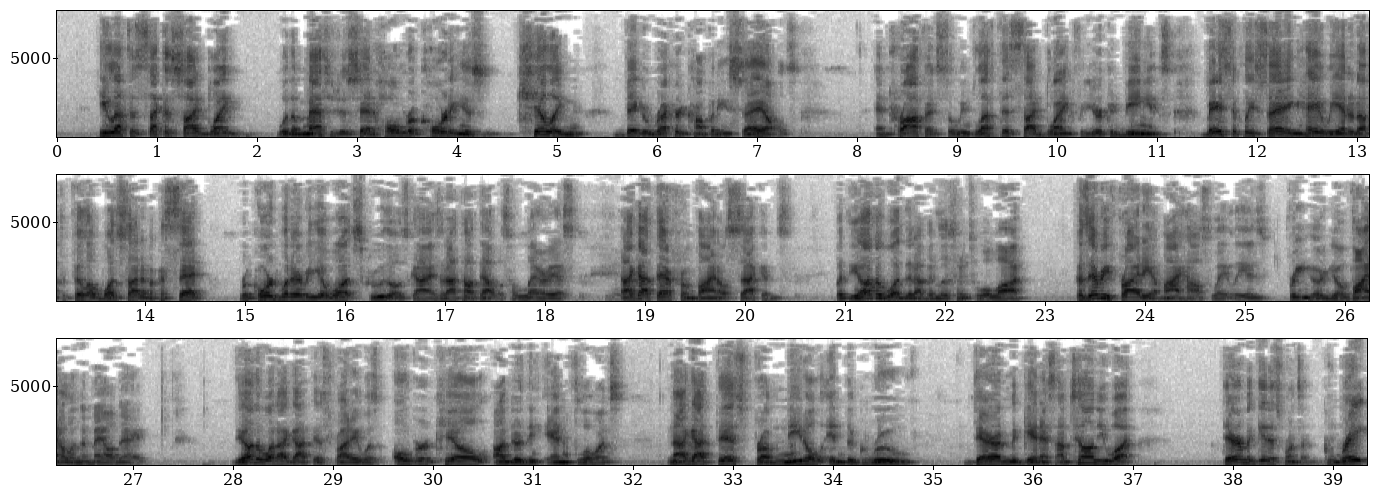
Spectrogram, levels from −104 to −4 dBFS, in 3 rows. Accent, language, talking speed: American, English, 180 wpm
